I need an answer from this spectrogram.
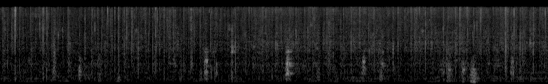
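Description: Chicken wings sizzling in hot fat on a steel griddle plate, a steady crackle with many small pops. Near the end a wooden spatula scrapes under the wings to lift them off the plate.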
